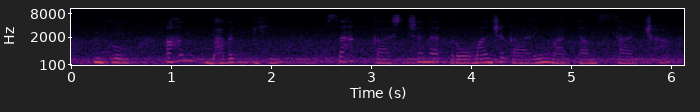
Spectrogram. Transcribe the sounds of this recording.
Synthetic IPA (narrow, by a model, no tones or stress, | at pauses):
bʱoː | ɐɦɐmbʱɐʋɐt̪̚biɦi | sɐɦɐkaːʃt͡ʃɐnɐɾoːmaːnʃɐkaːɾimʋaːɾt̪aːmsaːdd͡ʒaː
